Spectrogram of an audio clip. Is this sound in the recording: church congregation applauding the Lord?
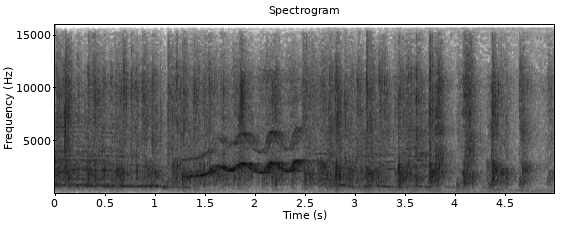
yes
